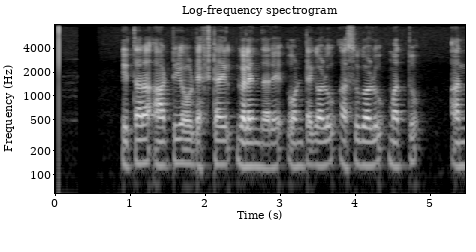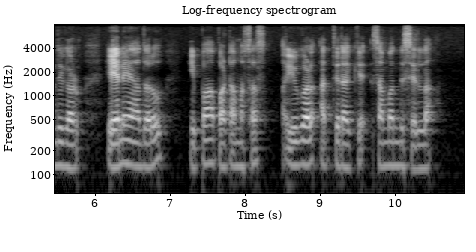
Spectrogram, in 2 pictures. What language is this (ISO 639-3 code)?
kan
